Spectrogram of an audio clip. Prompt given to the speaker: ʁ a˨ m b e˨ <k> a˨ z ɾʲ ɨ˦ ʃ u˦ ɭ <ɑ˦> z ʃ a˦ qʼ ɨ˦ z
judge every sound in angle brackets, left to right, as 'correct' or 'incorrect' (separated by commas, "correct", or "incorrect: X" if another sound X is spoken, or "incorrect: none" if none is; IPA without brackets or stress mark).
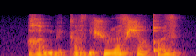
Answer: correct, incorrect: a˦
